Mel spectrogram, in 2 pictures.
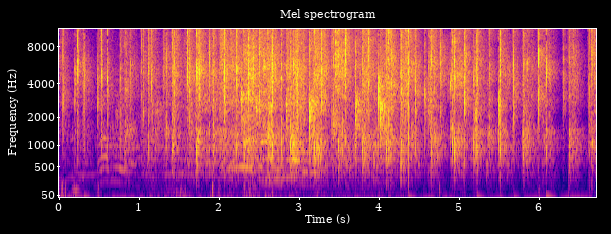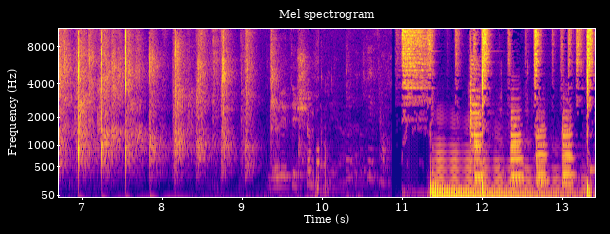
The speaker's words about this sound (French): Pour cela, on va vous applaudir et vous pouvez dire à nos représentants qui sont ici, merci beaucoup en applaudissant également. Bravo.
